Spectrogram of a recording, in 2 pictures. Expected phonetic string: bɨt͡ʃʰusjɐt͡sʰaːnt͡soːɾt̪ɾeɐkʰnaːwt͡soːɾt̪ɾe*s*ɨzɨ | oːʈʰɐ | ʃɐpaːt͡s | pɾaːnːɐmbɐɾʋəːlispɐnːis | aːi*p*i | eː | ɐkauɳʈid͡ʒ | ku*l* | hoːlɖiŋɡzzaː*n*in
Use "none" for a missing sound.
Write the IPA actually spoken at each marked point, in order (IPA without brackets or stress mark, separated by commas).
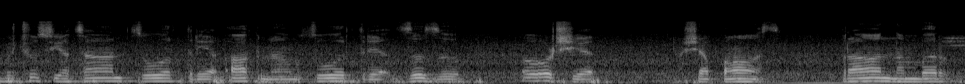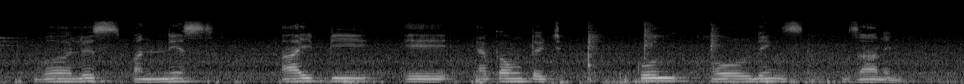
z, p, l, n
